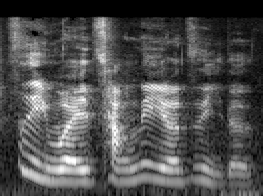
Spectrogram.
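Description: A woman's voice: mid-range voice, moderate pace. A young woman co-hosting a podcast, chatting casually and laughing often as she tells stories. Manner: laughs often, animated retelling. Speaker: podcast co-host. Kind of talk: casual storytelling chat.

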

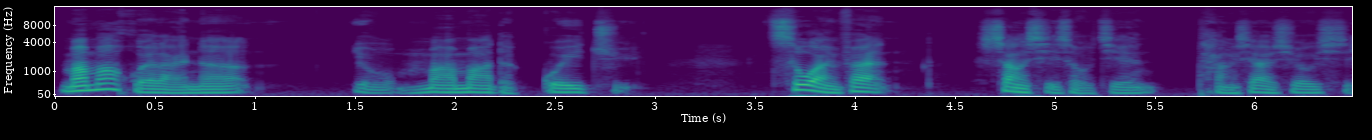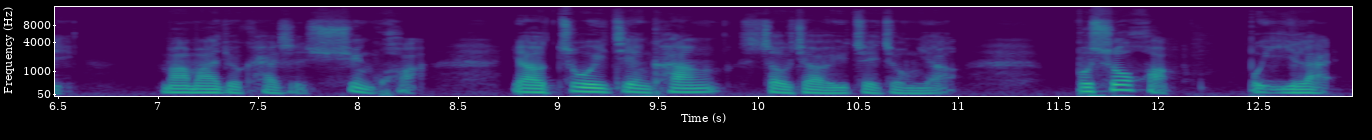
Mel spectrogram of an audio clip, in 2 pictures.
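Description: Gravelly, lively male lecturer. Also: fairly low pitch, unhurried, no room sound, clean studio sound. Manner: retells scenes, quoting characters. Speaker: literature lecturer. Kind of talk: storytelling lecture.

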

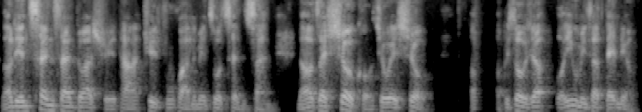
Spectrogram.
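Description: A man's voice: on the low side, quick pace, darkish tone, slightly rough. A middle-aged man, a preacher giving a devotional Bible sharing in a conversational way, often repeating and restarting phrases and asking rhetorical questions.

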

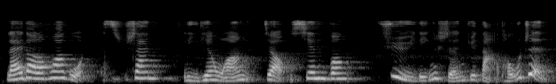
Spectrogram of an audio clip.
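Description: Woman storyteller, high animated voice, expressive children's story, dull lo-fi sound. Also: unhurried.

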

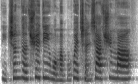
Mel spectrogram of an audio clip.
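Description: A woman voicing a gentle, chatty lady ladybug in a storybook reading, speaking softly and confidingly. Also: high voice, normal speed, voice pushed up. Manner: soft, confiding.

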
